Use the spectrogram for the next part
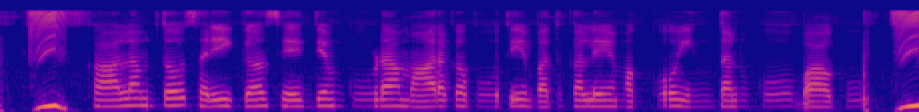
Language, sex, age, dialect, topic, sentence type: Telugu, female, 36-40, Southern, agriculture, statement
